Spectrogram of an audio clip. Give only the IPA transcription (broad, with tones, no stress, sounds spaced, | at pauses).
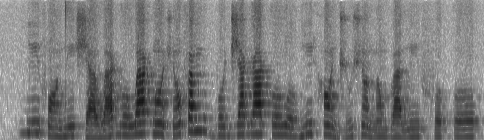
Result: ɡ͡b ĩ˧ f ɔ̃˨ d ĩ˨ ʃ a˨ w a˨˦ ɡ o˧ w a˦ ɡ͡b ɔ̃˦˨ ʃ ɔ̃˨˦ f a˦ m u˦˨ b o˧ d͡ʒ a˦ ɡ a˦ k o˦ w o˧ ɡ ĩ˦ h ɔ̃˦˨ d͡ʒ u˨˦ ʃ ɔ̃˦˨ n ɔ̃˧ b a˧ n ĩ˧ f o˧ k o˦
